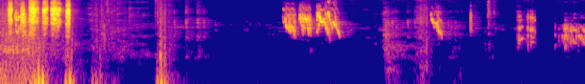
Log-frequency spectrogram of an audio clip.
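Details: Happy budgerigar chirping: loud scratchy chatter at the start, then after a pause short warbled phrases and quick chirps, with occasional low knocks.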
